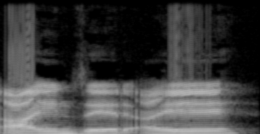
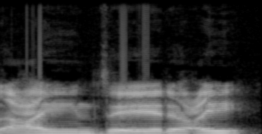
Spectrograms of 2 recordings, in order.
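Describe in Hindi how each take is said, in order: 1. अंतिम स्वर 'ay' ध्वनि है। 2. अंतिम स्वर शुद्ध 'ee' ध्वनि है। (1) "अब इसको कोई पढ़े" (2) "इसका सही तलफ़ुज़"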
